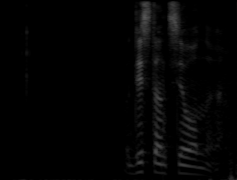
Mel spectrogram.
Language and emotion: Russian, neutral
